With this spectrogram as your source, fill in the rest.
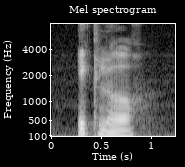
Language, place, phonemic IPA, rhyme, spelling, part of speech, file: French, Paris, /e.klɔʁ/, -ɔʁ, éclore, verb, Fr-éclore.ogg
- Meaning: 1. to hatch (for an egg) 2. to bloom (for a flower) 3. to hatch (to start, to begin existence)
